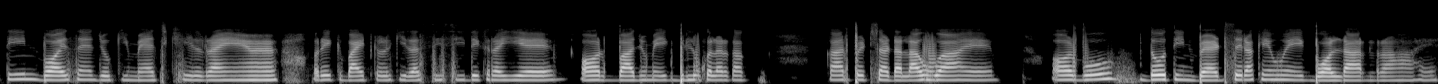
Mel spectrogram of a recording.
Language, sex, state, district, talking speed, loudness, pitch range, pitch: Hindi, female, Chhattisgarh, Jashpur, 185 wpm, -18 LUFS, 195-210 Hz, 205 Hz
